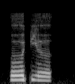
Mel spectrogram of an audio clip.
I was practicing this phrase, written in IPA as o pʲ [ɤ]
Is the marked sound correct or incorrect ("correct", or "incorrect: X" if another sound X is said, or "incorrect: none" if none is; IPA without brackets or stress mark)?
correct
